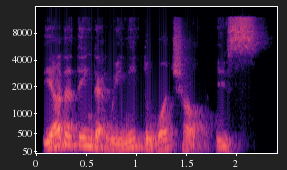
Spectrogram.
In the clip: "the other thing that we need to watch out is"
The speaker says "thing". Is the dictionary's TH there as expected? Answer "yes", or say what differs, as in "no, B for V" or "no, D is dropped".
no, T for TH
